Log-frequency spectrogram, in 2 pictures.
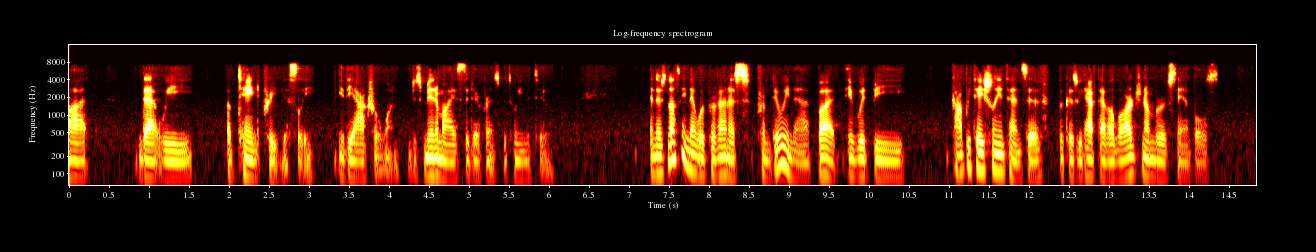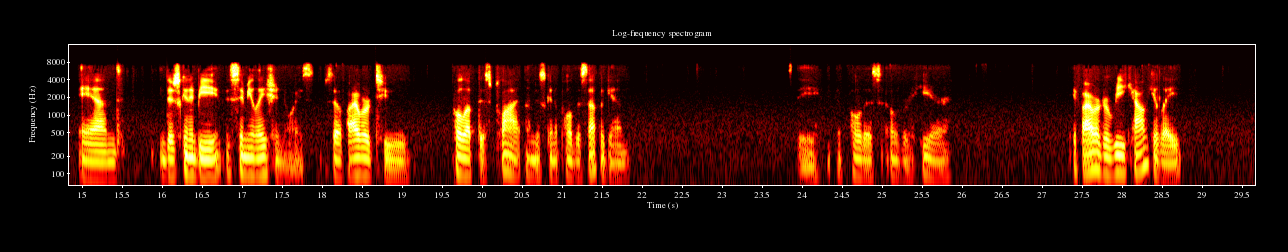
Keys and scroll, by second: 18.8 ctrl+shift+Right, 19.7-20.6 typing, 22.9 ctrl+x, 26.0 ctrl+v.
